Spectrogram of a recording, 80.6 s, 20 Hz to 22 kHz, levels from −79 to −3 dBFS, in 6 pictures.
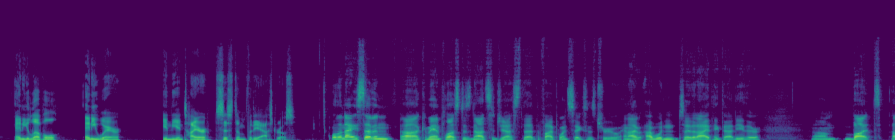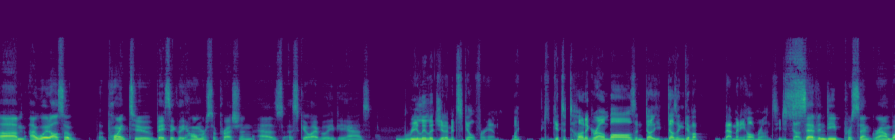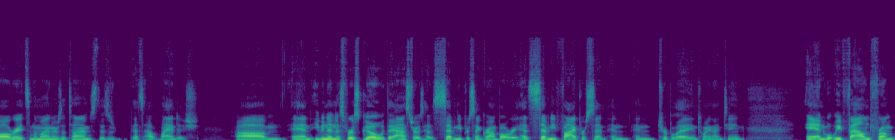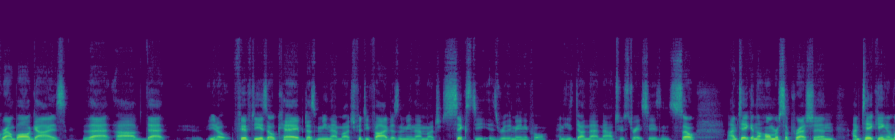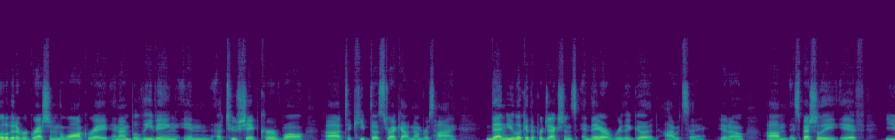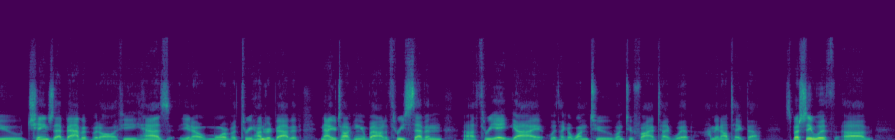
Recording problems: none

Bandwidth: 16 kHz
